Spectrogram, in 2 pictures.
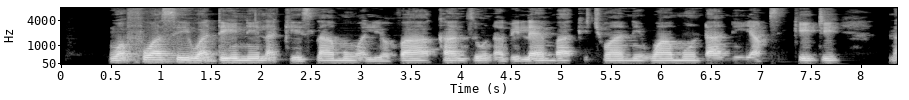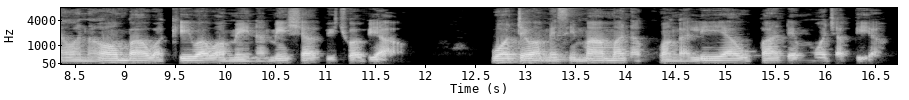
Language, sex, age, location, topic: Swahili, male, 18-24, Mombasa, government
